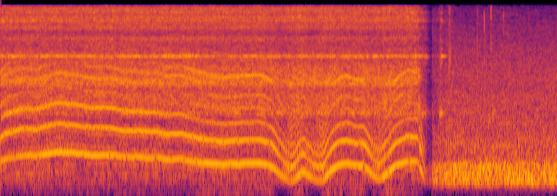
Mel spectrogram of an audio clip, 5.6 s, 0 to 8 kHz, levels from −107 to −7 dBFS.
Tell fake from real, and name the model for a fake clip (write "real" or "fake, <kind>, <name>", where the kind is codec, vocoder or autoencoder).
fake, vocoder, Vocos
